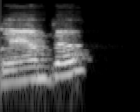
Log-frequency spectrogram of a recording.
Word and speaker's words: Lambda: Lambada? It's not Lambda? – Lambda? I don't have my glasses on. Let me spell it. Hold on. – Lambda. – Lambda. – Lambda. Yeah, because they're all Greek alphabets.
